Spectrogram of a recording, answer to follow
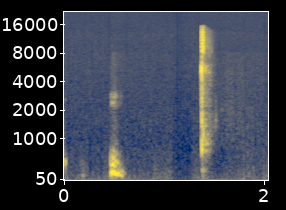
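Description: Near silence in a pause between speech: room tone, with one brief faint low sound about half a second in and a single faint click a little past the middle.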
